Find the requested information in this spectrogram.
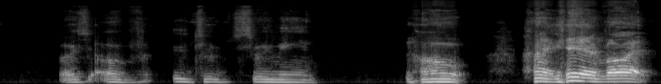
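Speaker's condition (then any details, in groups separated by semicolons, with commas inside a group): Cerebral palsy; talks slowly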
